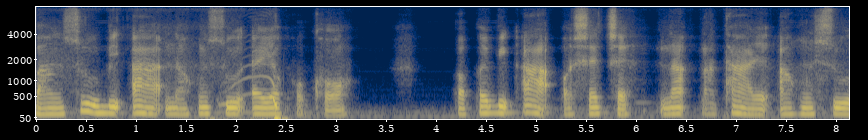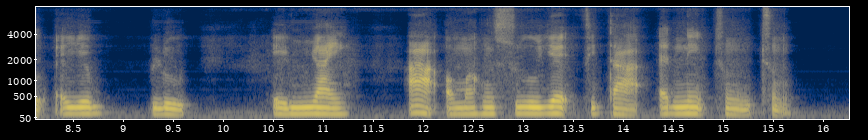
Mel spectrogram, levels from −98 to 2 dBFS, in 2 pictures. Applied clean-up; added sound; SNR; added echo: none; Meow; 5 dB; none.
